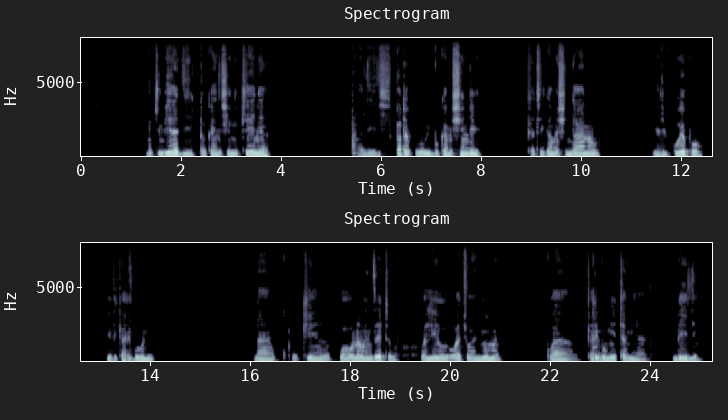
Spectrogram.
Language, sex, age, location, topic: Swahili, male, 18-24, Kisumu, government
